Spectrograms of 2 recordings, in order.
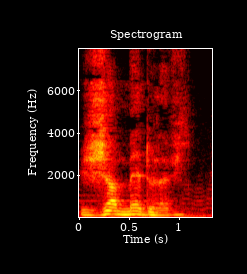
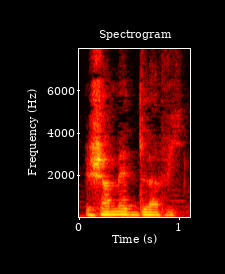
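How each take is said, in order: First: It is said slowly, each word separate. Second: It is said fast, de and la run together.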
